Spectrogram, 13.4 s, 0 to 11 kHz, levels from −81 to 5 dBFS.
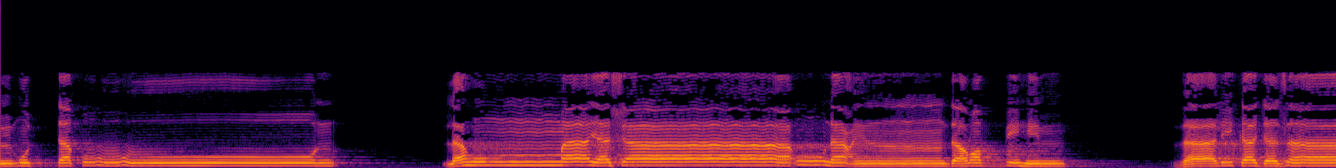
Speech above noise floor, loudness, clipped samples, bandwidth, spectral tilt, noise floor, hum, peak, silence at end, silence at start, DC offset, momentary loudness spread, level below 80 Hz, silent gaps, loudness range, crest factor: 44 dB; -18 LUFS; under 0.1%; 6.6 kHz; -5.5 dB/octave; -62 dBFS; none; -4 dBFS; 0 s; 0 s; under 0.1%; 7 LU; -64 dBFS; none; 4 LU; 16 dB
